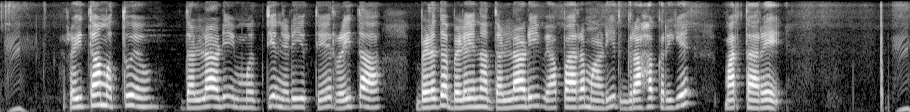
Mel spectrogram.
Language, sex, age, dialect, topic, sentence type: Kannada, female, 41-45, Mysore Kannada, agriculture, statement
